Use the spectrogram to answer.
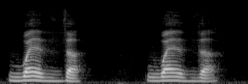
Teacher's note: we have the W which is rounded lips and then th tongue out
